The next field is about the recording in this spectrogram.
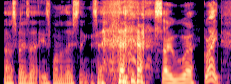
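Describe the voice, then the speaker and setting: A man's voice: medium pitch, big pitch swings, a little slow, dark tone, no echo, studio quality. A man co-hosting a podcast in a casual, chatty interview style, wordy and thinking aloud as he goes.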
